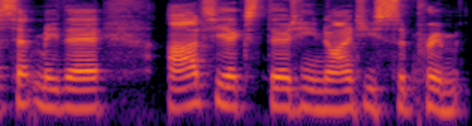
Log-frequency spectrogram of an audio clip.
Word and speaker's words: Suprim: So many months ago now, MSI sent me their RTX 3090 Suprim X. I'm going to say Suprim. I think it's meant to be Supreme, but it's spelt Suprim.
